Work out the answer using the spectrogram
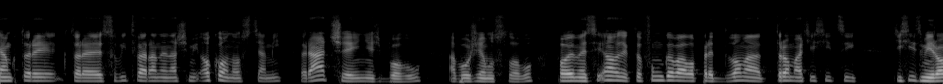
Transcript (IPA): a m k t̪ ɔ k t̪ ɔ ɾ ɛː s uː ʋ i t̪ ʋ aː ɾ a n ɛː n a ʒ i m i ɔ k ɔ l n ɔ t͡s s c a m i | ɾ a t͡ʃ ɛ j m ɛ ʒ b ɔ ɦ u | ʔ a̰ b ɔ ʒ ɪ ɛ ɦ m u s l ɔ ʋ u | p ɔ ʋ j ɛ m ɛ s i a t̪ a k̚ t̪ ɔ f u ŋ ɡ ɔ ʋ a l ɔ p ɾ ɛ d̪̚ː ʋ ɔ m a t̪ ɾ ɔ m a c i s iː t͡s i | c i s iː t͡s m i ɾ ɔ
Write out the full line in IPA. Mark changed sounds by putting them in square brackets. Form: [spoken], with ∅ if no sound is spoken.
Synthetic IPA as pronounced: a m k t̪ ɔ k t̪ ɔ ɾ ɛː s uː ʋ i t̪ ʋ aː ɾ a n ɛː n a [ʃ] i m i ɔ k ɔ l n ɔ [∅] s c a m i | ɾ a t͡ʃ ɛ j [ɲ] ɛ ʒ b ɔ ɦ u | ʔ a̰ b ɔ ʒ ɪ ɛ [∅] m u s l ɔ ʋ u | p ɔ ʋ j ɛ m ɛ s i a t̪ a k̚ t̪ ɔ f u ŋ ɡ ɔ ʋ a l ɔ p ɾ ɛ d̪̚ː ʋ ɔ m a t̪ ɾ ɔ m a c i s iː t͡s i | c i s iː t͡s m i ɾ ɔ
